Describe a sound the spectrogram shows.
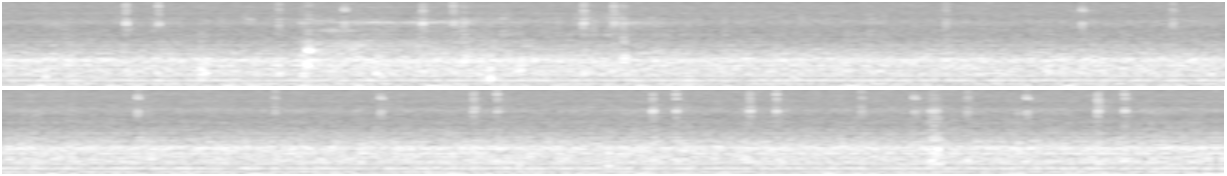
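Soft game clicks sound as items are moved in a menu.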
